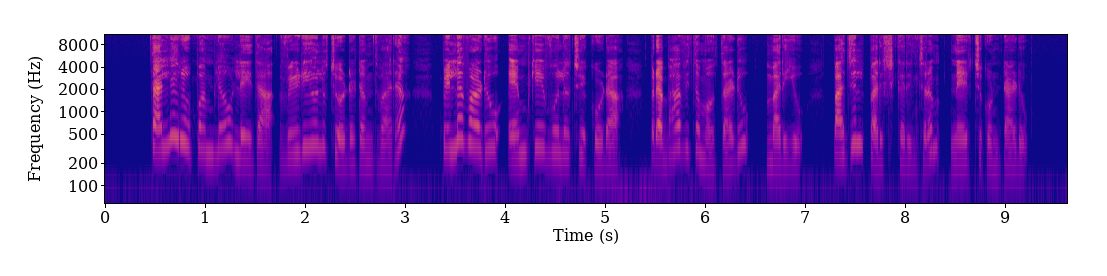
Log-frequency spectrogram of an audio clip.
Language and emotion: Telugu, neutral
